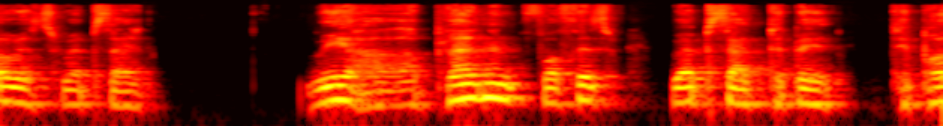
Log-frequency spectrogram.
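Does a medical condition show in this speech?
Yes: cerebral palsy; voice tires at times.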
